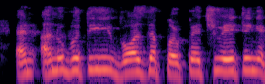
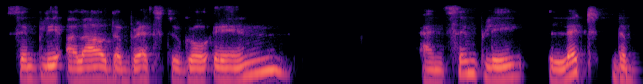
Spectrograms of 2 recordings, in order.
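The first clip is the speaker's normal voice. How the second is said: lower-pitched meditation voice with long pauses; guided meditation; 4 semitones lower than usual. Real, not acted. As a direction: guide listeners through each breath, drawing out the cues. Leads a guided breathing meditation.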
